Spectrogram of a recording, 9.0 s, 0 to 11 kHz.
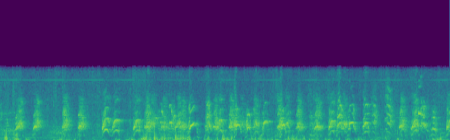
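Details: Pomeranian puppies from two litters on a yard walk after snowfall on 5 April 2014, yapping in quick, overlapping high barks, several voices tumbling over one another almost without pause.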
